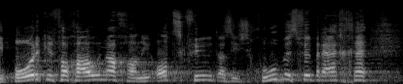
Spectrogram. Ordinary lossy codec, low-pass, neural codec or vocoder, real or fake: AAC, 48 kbps; 14.4 kHz; none; real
